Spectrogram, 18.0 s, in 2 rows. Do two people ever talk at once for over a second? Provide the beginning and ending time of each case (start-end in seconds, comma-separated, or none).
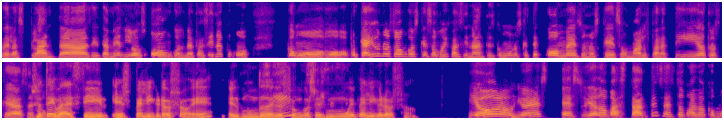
12.2-13.8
